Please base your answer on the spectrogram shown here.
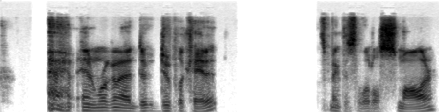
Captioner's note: clears throat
